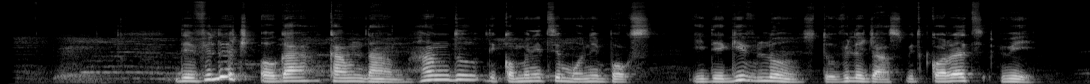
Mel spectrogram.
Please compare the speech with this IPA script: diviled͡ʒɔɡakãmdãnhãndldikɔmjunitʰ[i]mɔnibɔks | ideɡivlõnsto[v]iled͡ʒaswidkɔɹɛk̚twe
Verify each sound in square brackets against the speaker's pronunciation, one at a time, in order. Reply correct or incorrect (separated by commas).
correct, correct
